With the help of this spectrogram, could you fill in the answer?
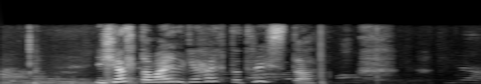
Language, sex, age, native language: Icelandic, female, 12, Icelandic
